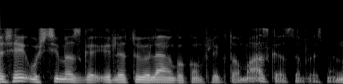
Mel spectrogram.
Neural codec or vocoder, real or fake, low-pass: none; real; 5.4 kHz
